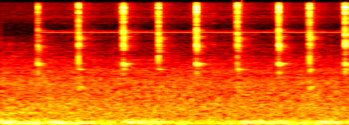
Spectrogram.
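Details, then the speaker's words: Pinball VUK (vertical up-kicker) micro switch with playfield disabled so the coil doesn't fire, actuator pressed by hand: nine crisp, sharp clicks at three or four per second; switch actuating and closing cleanly. "you can hear that switch clicking. And what you want to do is you want to hear that click."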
